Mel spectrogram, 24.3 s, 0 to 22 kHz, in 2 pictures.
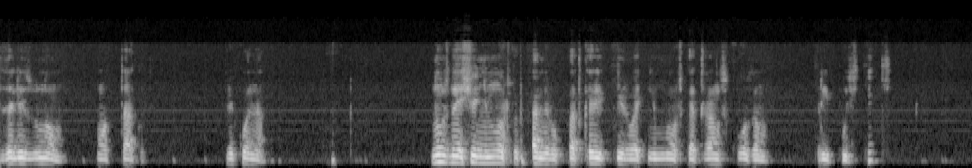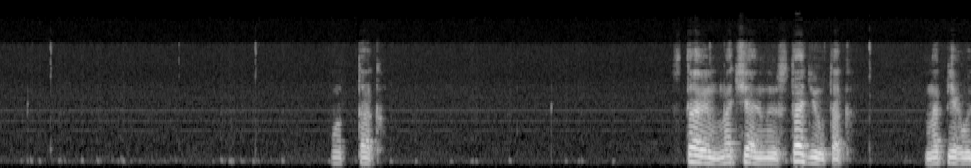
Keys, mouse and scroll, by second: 4.1 space, 6.4 KP_0, 9.1 click, 10.6 click, 14.3 click, 19.1-20.1 scroll up 1, 21.0 click.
